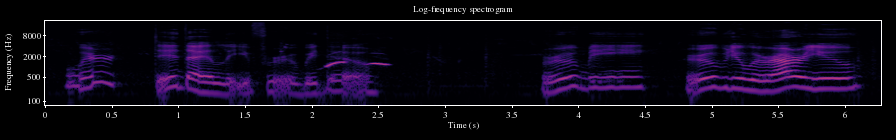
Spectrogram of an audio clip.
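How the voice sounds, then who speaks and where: A woman speaks at a very slow pace with high pitch and lively intonation, leaving long, frequent pauses. Noticeable background noise runs under her voice. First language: not English (language with gendered nouns ending in A or O). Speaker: video game streamer. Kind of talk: gameplay commentary. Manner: animated.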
